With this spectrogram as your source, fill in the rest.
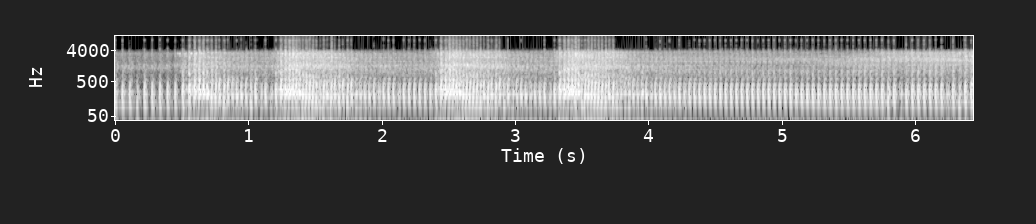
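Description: A 1979 Honda Z50R minibike, customized as a motard with a rear-mounted custom exhaust, runs close by with a steady rattly idle broken by three or four sharp throttle blips.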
